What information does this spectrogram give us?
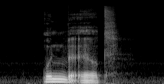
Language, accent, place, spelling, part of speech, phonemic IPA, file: German, Germany, Berlin, unbeirrt, adjective, /ʊnbəˈʔɪʁt/, De-unbeirrt.ogg
- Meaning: unflustered, imperturbable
